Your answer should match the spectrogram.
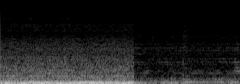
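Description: Loud low rumble of engine and road noise inside a Fleetwood Fiesta class A motorhome's cab while it drives down a highway. It cuts off suddenly about one and a half seconds in, leaving a much quieter sound.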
